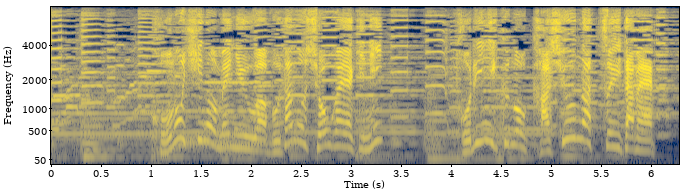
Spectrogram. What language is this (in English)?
Japanese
